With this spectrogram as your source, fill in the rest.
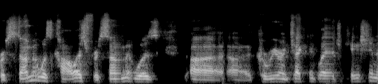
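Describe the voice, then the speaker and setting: A man's very fast speech, fairly high in pitch, with a dry, close sound and no echo. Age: 50s. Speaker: educator, candidate interviewed by school board. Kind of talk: interview answer at public board meeting. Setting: school board meeting.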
